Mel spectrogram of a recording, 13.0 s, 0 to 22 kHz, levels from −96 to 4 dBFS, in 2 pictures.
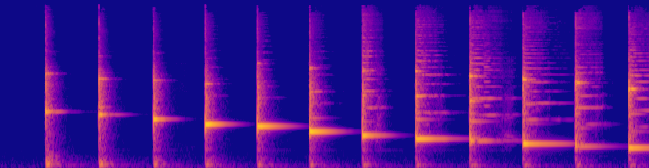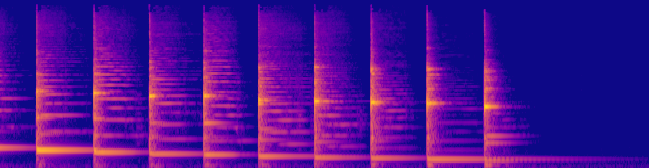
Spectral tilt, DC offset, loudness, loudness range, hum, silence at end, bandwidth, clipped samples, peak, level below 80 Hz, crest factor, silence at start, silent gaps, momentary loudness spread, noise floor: -2.5 dB/octave; under 0.1%; -21 LUFS; 3 LU; none; 1.5 s; 19 kHz; under 0.1%; -2 dBFS; -60 dBFS; 22 dB; 0.45 s; none; 15 LU; -81 dBFS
